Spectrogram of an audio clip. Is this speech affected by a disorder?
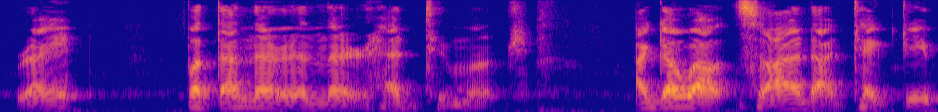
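Yes: multiple sclerosis.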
